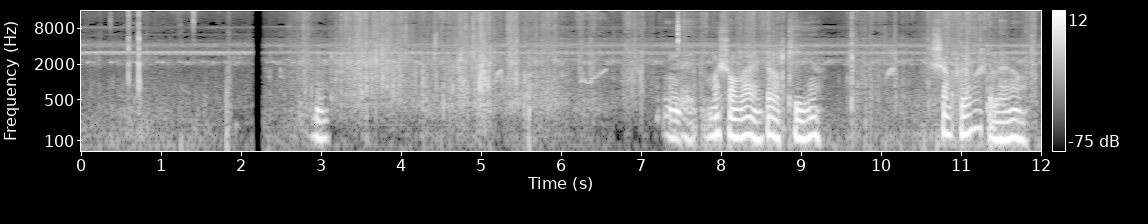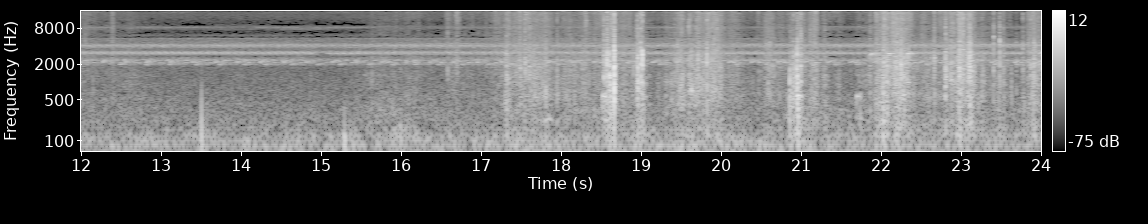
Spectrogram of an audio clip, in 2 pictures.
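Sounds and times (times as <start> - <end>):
crickets chirring: 0.0 - 24.0
bird flapping in dry leaves: 2.4 - 9.0, 9.6 - 12.1, 16.1 - 24.0.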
